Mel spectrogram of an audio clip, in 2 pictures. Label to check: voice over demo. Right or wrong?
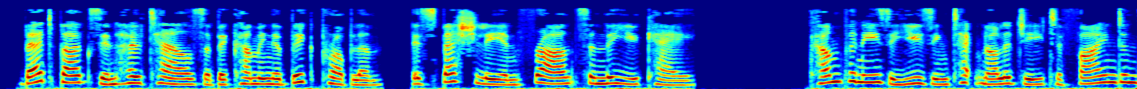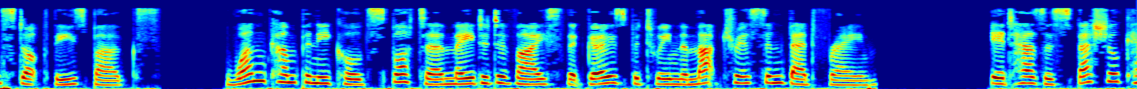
Wrong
